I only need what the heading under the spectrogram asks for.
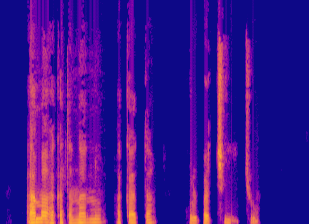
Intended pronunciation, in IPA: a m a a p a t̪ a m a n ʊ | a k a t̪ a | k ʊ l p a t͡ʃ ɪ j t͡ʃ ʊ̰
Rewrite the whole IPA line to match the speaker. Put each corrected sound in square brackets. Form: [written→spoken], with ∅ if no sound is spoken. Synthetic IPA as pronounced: a m a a [p→k] a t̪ a [m→n] a n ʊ | a k a t̪ a | k ʊ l p a t͡ʃ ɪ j t͡ʃ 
